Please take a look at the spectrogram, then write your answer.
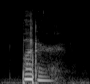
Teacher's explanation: that tapped sound actually exists in English, but we consider it to be a variation of t or duh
